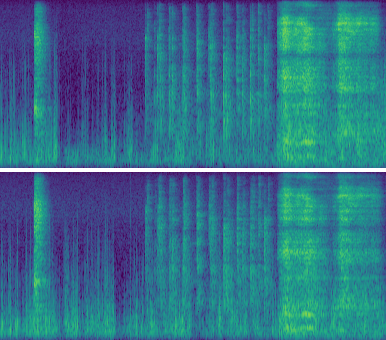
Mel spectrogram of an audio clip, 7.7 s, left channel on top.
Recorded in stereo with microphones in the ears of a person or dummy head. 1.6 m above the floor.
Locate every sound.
0.7 s a snare drum: 50° right (ahead or behind), 1.8 m
2.9 s a clap: 40° left (ahead or behind), 0.9 m
5.5 s breathing: 50° left (ahead or behind), 0.7 m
